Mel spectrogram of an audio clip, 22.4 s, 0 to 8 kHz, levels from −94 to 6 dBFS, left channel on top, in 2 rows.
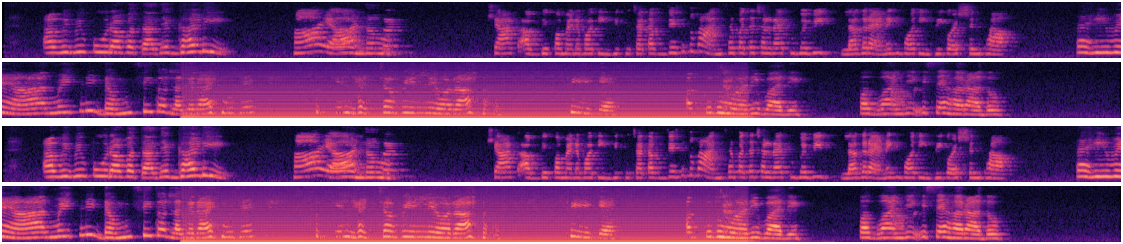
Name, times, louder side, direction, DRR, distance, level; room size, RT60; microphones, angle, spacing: voice 1, 0.4-2.2 3.2-3.9 10.7-14.0 14.3-16.2 16.8-17.4 18.0-19.2 19.8-21.2, right 4 dB, 85° right, 9 dB, 0.6 m, -22 dB
voice 2, 2.9-4.0 4.9-10.1 18.4-18.6 20.1-20.4, right 3 dB, 50° right, 7 dB, 2.1 m, -31 dB
sound 1, 13.0-19.0, right 2 dB, 25° right, 0.7 m, -26 dB
9.9 x 4.7 x 6.3 m, 0.29 s
head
